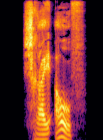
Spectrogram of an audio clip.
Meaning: singular imperative of aufschreien
- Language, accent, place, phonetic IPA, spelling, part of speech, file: German, Germany, Berlin, [ˌʃʁaɪ̯ ˈaʊ̯f], schrei auf, verb, De-schrei auf.ogg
